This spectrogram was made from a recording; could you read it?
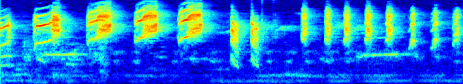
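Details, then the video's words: Long-tailed shrike in energetic song, opening with loud harsh rasping notes, then a series of short clipped high chips repeated about twice a second, with faint low background rumble. "burung peentet gacor pisan"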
